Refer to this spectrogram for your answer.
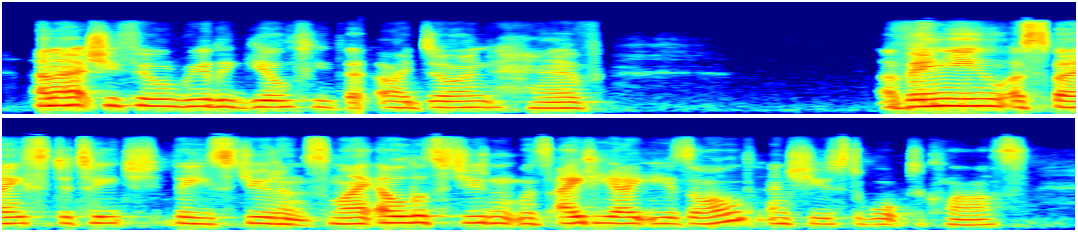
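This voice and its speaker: In an Australian accent, a woman speaks with ordinary pitch variation against a quiet background. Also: medium pitch for a woman, moderate pace. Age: 60s. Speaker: yoga teacher. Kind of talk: public comment at council meeting.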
